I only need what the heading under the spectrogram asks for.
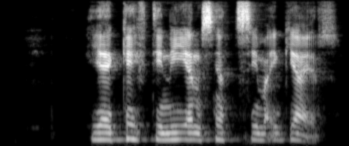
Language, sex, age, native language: Icelandic, male, 40-49, Slovak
